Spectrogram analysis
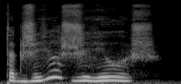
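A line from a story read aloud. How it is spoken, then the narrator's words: Pensive. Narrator (Russian): задумчиво произнесла Нина Павловна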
